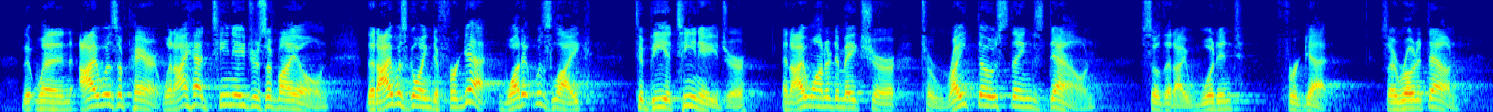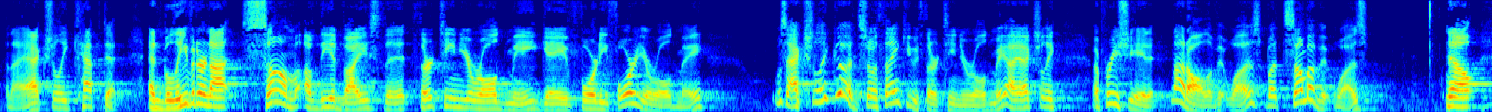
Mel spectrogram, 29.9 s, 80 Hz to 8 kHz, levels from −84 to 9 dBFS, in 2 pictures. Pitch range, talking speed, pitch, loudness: 150-210 Hz, 195 wpm, 180 Hz, -23 LUFS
